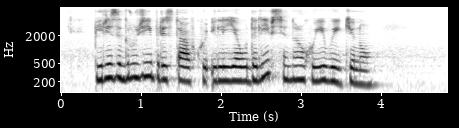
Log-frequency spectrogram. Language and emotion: Russian, angry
